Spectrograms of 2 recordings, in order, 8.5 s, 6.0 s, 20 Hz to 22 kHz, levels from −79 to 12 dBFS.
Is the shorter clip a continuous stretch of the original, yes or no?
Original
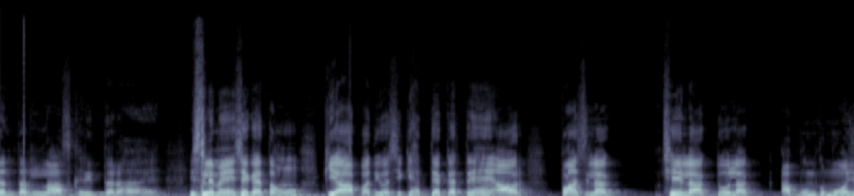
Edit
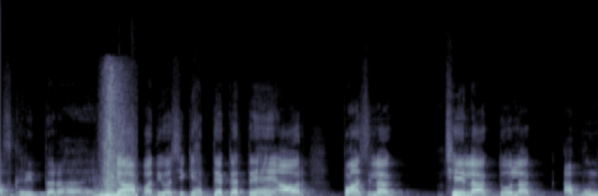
no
